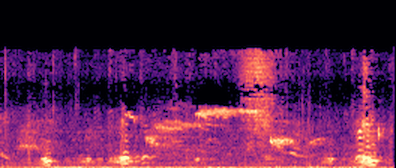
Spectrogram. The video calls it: Geese Honking || canada goose sounds || Canada Geese honking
